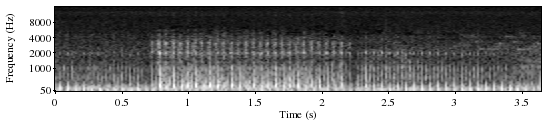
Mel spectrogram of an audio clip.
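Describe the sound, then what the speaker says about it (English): A domestic cat purrs in a steady, rhythmic low rumble close up, swelling louder in the middle stretch before settling back to a softer, even purr. "The kitty is purring."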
